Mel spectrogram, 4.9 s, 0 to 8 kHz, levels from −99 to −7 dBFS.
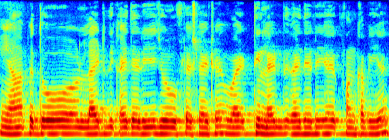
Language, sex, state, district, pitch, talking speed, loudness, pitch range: Hindi, male, Bihar, Vaishali, 140 Hz, 285 wpm, -14 LUFS, 140-145 Hz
